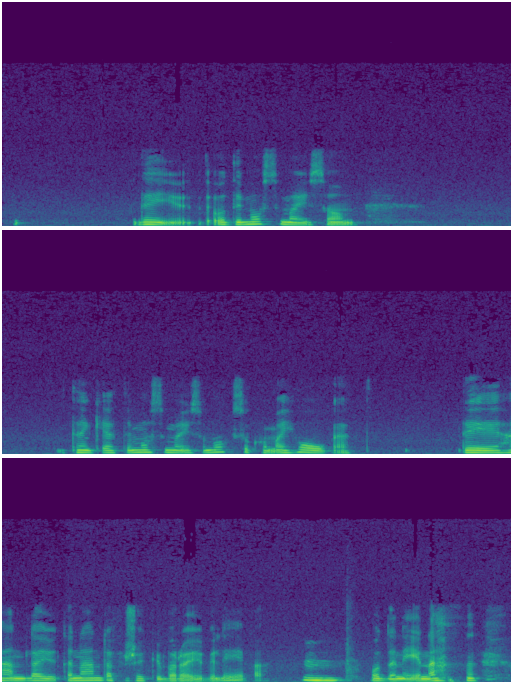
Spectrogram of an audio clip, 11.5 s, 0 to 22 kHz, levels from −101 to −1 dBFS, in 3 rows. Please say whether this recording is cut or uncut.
uncut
